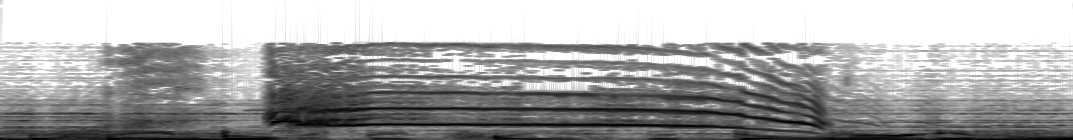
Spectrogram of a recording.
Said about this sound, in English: It's the fire, water, female birth scream. And this is about as close as I've been able to get.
